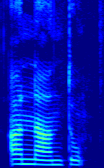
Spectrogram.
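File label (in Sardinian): "annantu", lingua sarda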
